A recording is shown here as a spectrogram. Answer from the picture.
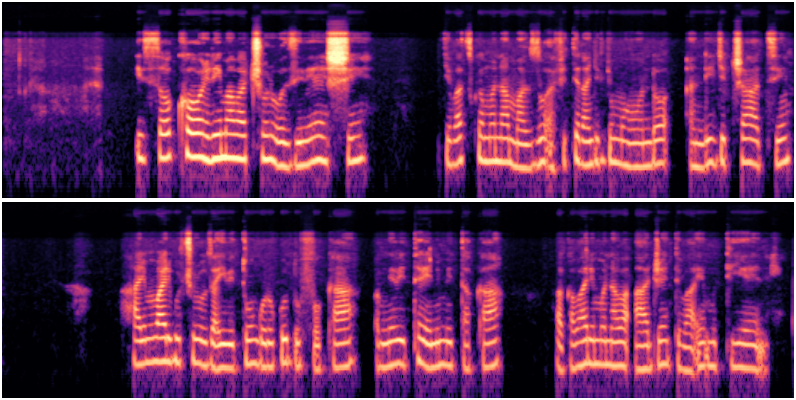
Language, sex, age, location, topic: Kinyarwanda, female, 18-24, Musanze, finance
